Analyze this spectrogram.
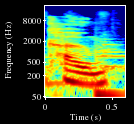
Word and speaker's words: comb: Nope, that sneaky B is silent. Same with thumb and comb.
